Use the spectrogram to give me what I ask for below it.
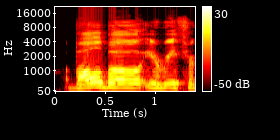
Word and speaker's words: bulbourethral: Now, the last one sounds tricky, bulbourethral gland, but if you divide it into the syllables, you have bulbo, which sounds like bulb, and urethra, which makes sense because it's the bulb that joins the urethra.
